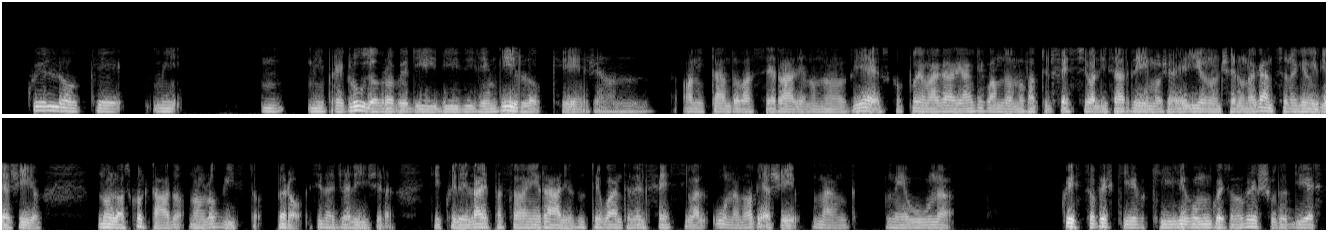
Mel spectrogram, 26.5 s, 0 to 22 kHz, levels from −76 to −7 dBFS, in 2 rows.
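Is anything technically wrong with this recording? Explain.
Yes. Throughout the speech there is heavy Opus compression damage, likely from an encode at a very low rate near 8 kbps. Nothing remains above 4.4 kHz, so the sound is narrowband and muffled. With too few bits, bands are filled with folded or noise content, leaving a rough, grainy texture.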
